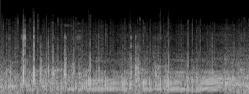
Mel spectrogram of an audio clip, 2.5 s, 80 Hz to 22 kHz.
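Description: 250cc enduro dirt bike engine revving up and down as the throttle is worked over a rough woods trail, with a few sharp knocks from the bike's chassis and suspension in the first half.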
